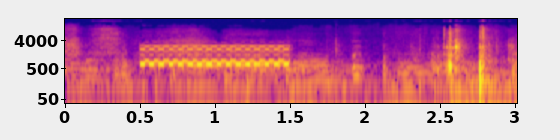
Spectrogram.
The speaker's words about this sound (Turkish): İcazənizlə, mən gedim telefona cavab verim.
